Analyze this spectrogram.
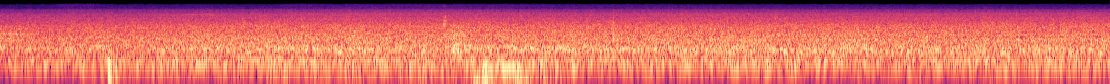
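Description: Steady rushing of water, an even hiss that holds without change, with one small click about half a second in.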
